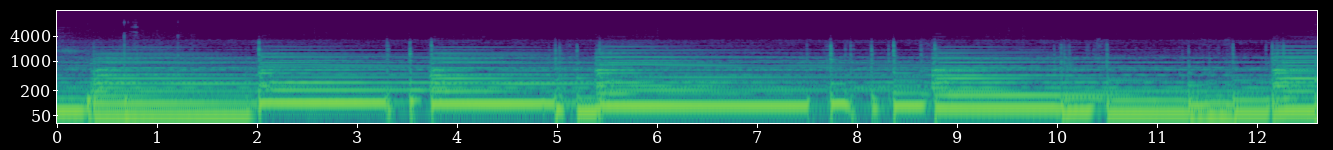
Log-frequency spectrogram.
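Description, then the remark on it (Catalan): A song plays with no voices: a full, bass-heavy instrumental intro with effects-laden, slightly distorted tones, sustained chords punctuated by brief rhythmic breaks, steady and fairly loud throughout. “Bueno, i ara anem a escoltar una cançó que segur que us agradarà molt.”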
